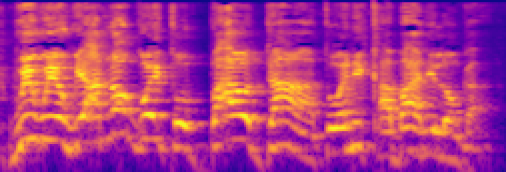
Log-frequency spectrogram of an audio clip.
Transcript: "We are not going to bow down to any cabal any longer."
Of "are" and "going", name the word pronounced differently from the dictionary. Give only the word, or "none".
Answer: are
